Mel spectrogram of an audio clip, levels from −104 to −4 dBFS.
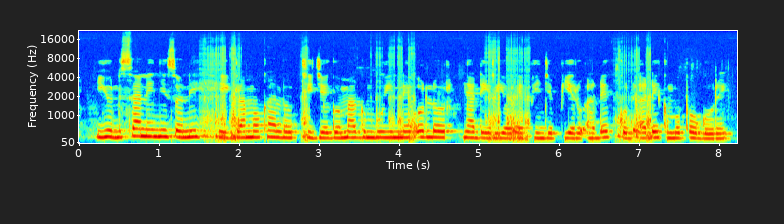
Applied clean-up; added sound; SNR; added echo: none; Wood / Tools; 14 dB; none.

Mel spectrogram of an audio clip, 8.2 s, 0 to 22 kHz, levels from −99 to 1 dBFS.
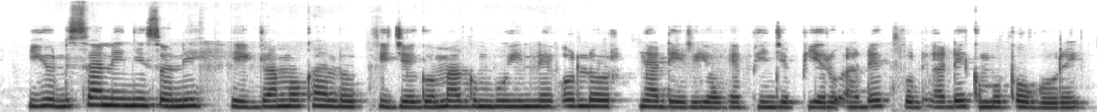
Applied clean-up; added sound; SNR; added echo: neural mask model DeepFilterNet 3.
